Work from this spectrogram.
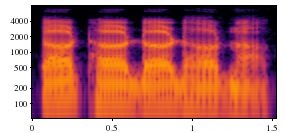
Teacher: पूरा टवर्ग ट ठ ड ढ और न का उच्चारण स्थान मूर्धा है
